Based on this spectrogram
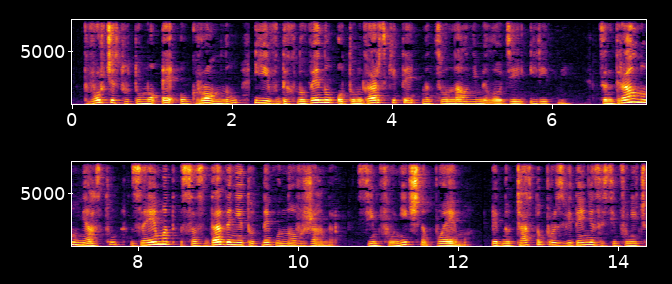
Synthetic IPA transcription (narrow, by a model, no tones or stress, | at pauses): t̪vɔɾt͡ʃɛst̪vot̪omuʔɛʔoɡɾɔmnoiɛvd̪əxnovɛnoʔot̪ʊŋɡaɾsk̟it̪ɛnɐt̪sionalˠnimɛlˠɔd̪iːiɾit̪̚mift̪sɛnt̪ɾalˠnomʲjast̪ozɐɛmət̪sɐzd̪ad̪ɛniɛt̪oːt̪nɛɡonɔfʒa̰nr | simfonʲit͡ʃnəpoɛmə̰ | ɛd̪not͡ʃasnopɾoizvɛd̪ɛniɛzɐsimfonit͡ʃ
